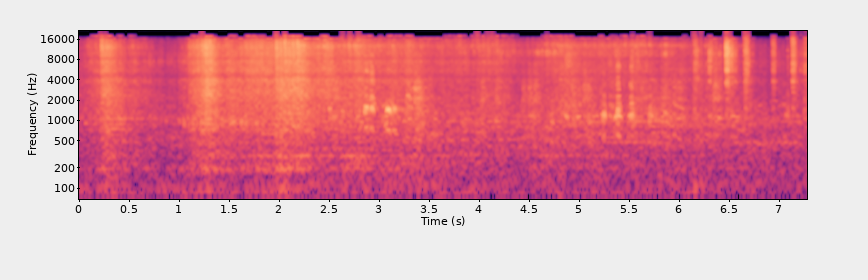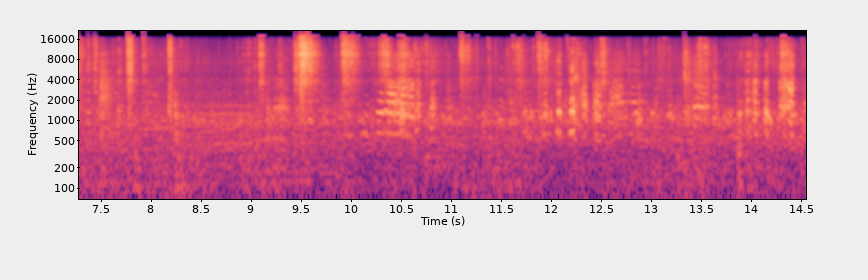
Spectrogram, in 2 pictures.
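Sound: chickens clucking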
